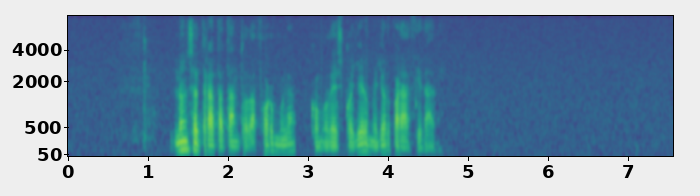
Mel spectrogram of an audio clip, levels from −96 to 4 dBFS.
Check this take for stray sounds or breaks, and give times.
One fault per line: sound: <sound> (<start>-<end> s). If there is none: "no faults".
no faults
